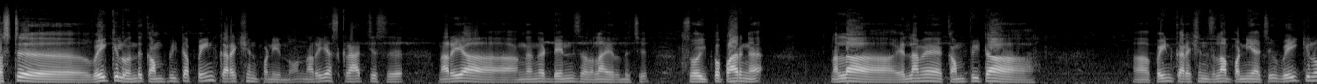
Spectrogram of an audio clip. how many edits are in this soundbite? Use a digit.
0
